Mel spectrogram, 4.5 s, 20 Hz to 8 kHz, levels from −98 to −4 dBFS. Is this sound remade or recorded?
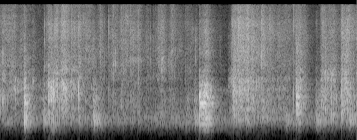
remade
